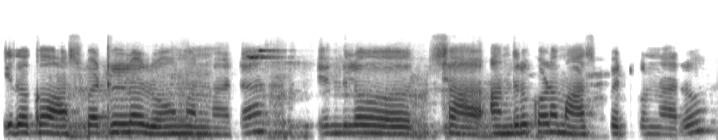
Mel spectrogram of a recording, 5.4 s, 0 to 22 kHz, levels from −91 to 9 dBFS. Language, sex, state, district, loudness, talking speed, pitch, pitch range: Telugu, female, Andhra Pradesh, Visakhapatnam, -13 LUFS, 135 wpm, 215 Hz, 200-230 Hz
